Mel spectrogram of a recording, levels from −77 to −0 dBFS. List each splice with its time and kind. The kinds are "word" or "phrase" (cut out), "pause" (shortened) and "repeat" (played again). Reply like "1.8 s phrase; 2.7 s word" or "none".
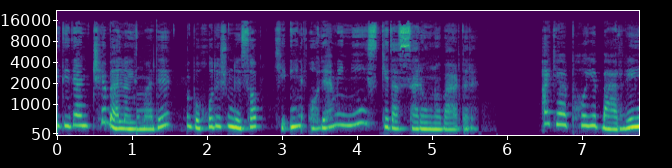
1.1 s word; 1.7 s word; 2.7 s word; 3.3 s word; 4.4 s word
